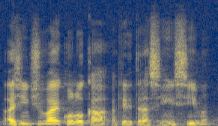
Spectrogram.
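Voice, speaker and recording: A man's voice: on the low side, normal speed, vocal fry, fairly bright tone. A man teaching English grammar in an online lesson. He explains patiently and repeats each example, checking in with his students again and again.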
